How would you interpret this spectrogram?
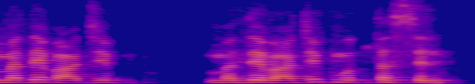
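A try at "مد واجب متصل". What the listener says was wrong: मद मुत्तसिल वाजिब, मदे मदे नहीं करना। मदे, दे की आवाज तो इस तरह की नहीं है, ये मजबूर साउंड थोड़ी होती है।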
